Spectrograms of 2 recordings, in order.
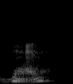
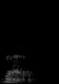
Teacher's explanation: If you try not then to move anything else while you're rounding your lips, and then if you were to do it with unrounded lips, it'd be velf, and then when you do it with rounded lips, it's velf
